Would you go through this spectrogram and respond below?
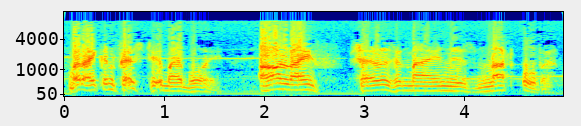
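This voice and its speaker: An actor playing a lovelorn old uncle in a 1970s radio drama, husky, dreamy and halting as he speaks. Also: fairly high pitch, expressive, a little hiss or hum, close to an everyday voice. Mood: wistful, dreamy. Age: older. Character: lovelorn old uncle, wistful, devoted to dead sweetheart. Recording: dull 1970s radio recording.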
